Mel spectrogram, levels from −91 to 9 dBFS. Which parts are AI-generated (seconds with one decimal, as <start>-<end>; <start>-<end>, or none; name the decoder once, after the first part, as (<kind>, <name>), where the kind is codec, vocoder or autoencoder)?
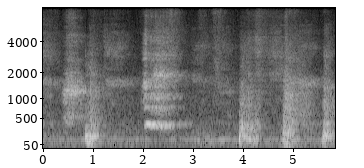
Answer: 4.1-4.9 (codec, DAC)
